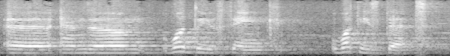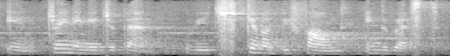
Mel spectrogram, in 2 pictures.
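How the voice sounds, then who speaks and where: A man's voice: high-pitched, fairly even intonation, takes it slowly, hardly any pauses. A man with a Hungarian accent hosting a podcast interview, speaking hesitantly with many fillers. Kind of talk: casual interview. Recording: reverberant room with faint noise.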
